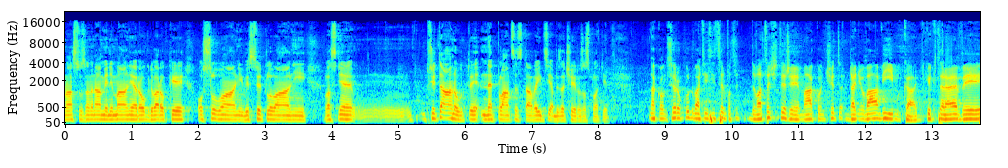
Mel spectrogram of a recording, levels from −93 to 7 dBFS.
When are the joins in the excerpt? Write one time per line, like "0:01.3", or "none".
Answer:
none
